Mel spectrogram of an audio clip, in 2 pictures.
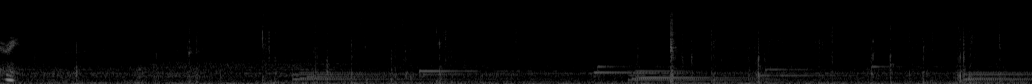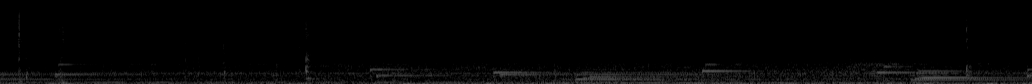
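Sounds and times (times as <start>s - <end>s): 
quiet sustained music notes: 0.0s - 20.6s
tarot cards being shuffled and drawn: 1.4s - 5.3s, 6.3s - 11.1s, 12.0s - 12.8s.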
